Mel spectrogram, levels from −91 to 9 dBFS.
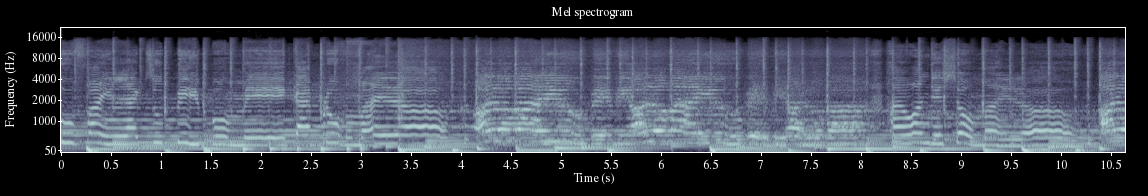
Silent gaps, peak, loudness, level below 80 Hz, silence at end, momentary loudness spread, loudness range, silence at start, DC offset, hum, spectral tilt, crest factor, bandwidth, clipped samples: none; -2 dBFS; -16 LUFS; -26 dBFS; 0 s; 3 LU; 1 LU; 0 s; under 0.1%; none; -4.5 dB/octave; 14 dB; 16.5 kHz; under 0.1%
